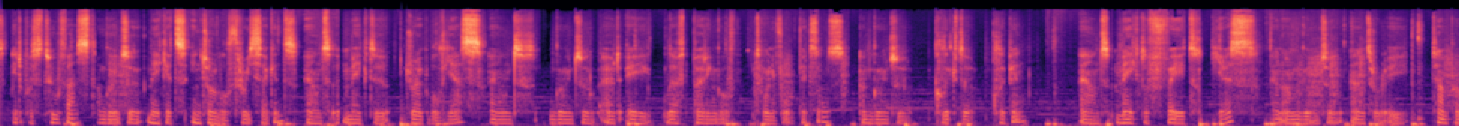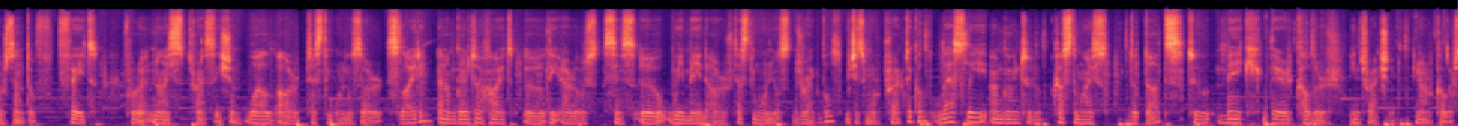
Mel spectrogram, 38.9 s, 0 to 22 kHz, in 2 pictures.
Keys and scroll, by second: 2.8 3, 3.7 Return, 10.7-11.0 typing, 17.9-18.3 typing, 18.9 Return.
